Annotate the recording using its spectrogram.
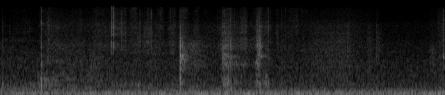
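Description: Baseball trading cards being handled and a card slid into a clear plastic holder: faint scrapes and rustles of card stock against plastic, with one sharp click a little under two seconds in.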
